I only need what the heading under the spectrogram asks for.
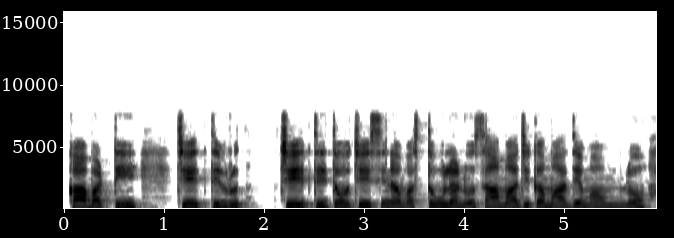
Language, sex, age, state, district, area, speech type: Telugu, female, 30-45, Telangana, Peddapalli, rural, spontaneous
